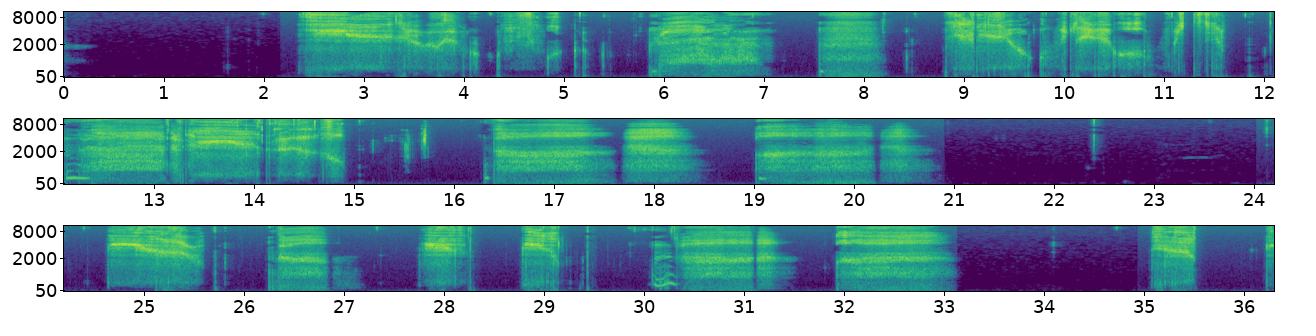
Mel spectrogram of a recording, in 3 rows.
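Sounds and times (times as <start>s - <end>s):
ear licking: 2.3s - 20.9s, 24.1s - 33.1s, 35.0s - 36.2s.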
